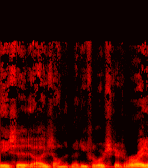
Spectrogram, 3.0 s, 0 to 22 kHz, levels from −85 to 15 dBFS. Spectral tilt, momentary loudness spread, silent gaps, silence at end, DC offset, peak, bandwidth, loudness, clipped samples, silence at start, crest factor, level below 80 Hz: -7 dB/octave; 8 LU; none; 0 s; under 0.1%; -12 dBFS; 17 kHz; -30 LUFS; under 0.1%; 0 s; 16 dB; -56 dBFS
